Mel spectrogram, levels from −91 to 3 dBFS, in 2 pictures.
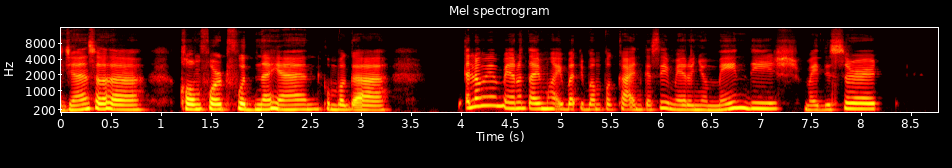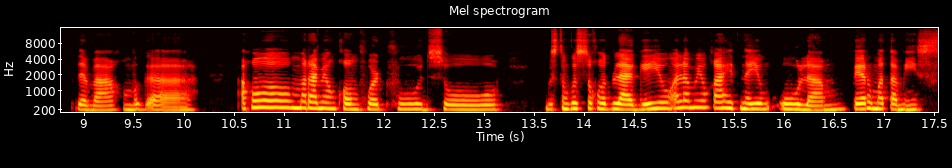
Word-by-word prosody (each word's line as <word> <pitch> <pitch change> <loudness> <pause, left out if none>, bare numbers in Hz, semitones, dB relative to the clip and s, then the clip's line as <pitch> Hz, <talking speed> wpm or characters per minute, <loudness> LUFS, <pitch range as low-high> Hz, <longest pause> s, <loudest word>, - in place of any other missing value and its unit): diyan 195 +4 +1
sa 235 - +6 0.8
comfort 215 0 +5
food 225 -6 +5
na 205 0 +3
yan. 205 -2 +2
Kumbaga, 195 -3 0 0.8
alam 320 +5 +3
mo - - -1
'yun, 370 -1 -2
meron 255 -6 0
tayong 235 0 +3
mga 225 -1 -2
iba't 220 +1 -4
ibang 210 -1 -6
pagkain 205 -1 -5
kasi, 205 +6 -4
eh. - - -3
Meron 195 -1 -3
'yung 185 -1 -4
main 245 +8 +3
dish, 245 0 -2
may 190 -2 -6
dessert, 230 +3 +1 0.7
di 210 - -2
ba? 185 0 -5
Kumbaga, 100 - -5 0.5
ako 240 +5 -1 0.4
marami 270 -2 +2
akong 245 0 -4 0.2
comfort 215 0 -3
food 220 -2 -4
so, 200 0 -4 0.5
gustong-gusto 240 +3 -1
ko - - -1
lagi, 220 +1 +3
'yung 255 0 -1
alam 290 +1 0
mo 295 - -1
'yung 290 0 -6
kahit 260 -1 +1
na 245 - +2
'yung 230 0 +1
ulam, 205 -2 -1
pero 230 +2 +3
matamis. 210 -3 -2
220 Hz, 155 wpm, -26 LUFS, 200-240 Hz, 0.8 s, sa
